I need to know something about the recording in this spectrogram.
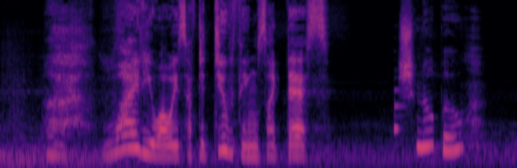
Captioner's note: sigh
